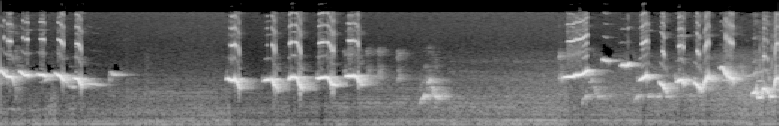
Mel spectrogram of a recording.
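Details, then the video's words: White-rumped shama lure song meant to draw answers from other shamas: clusters of fast repeated downslurred whistles, separated by quiet gaps of about a second, with a buzzy rising note midway. "pancingan MURAI BATU BIKIN EMOSI NYAUT GACOR BONGKAR MATERI"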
